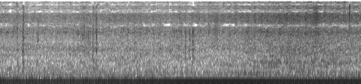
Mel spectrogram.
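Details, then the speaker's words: Salvage-auction car started, no check engine light. Deep, even engine note stays smooth and steady through the revs with no knocks or misses; it runs healthy and sounds decent. "Yeah, it don't seem to be running bad at all. All right, let's see what it sounds like. It sounds decent."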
